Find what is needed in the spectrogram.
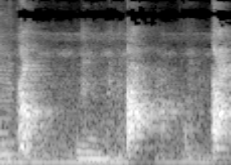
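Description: A dog barking twice, about a second apart, with short sharp barks.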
